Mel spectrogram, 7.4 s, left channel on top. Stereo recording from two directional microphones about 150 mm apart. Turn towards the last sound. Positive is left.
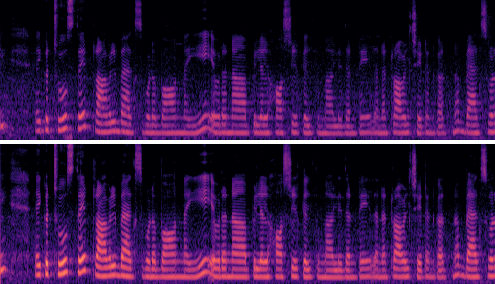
turn(degrees=-35)  # may be behind; listen again after turning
